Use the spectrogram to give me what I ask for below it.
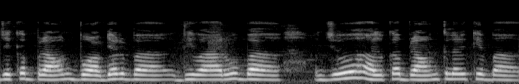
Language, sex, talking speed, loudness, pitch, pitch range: Bhojpuri, female, 140 wpm, -14 LUFS, 230 Hz, 215-245 Hz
